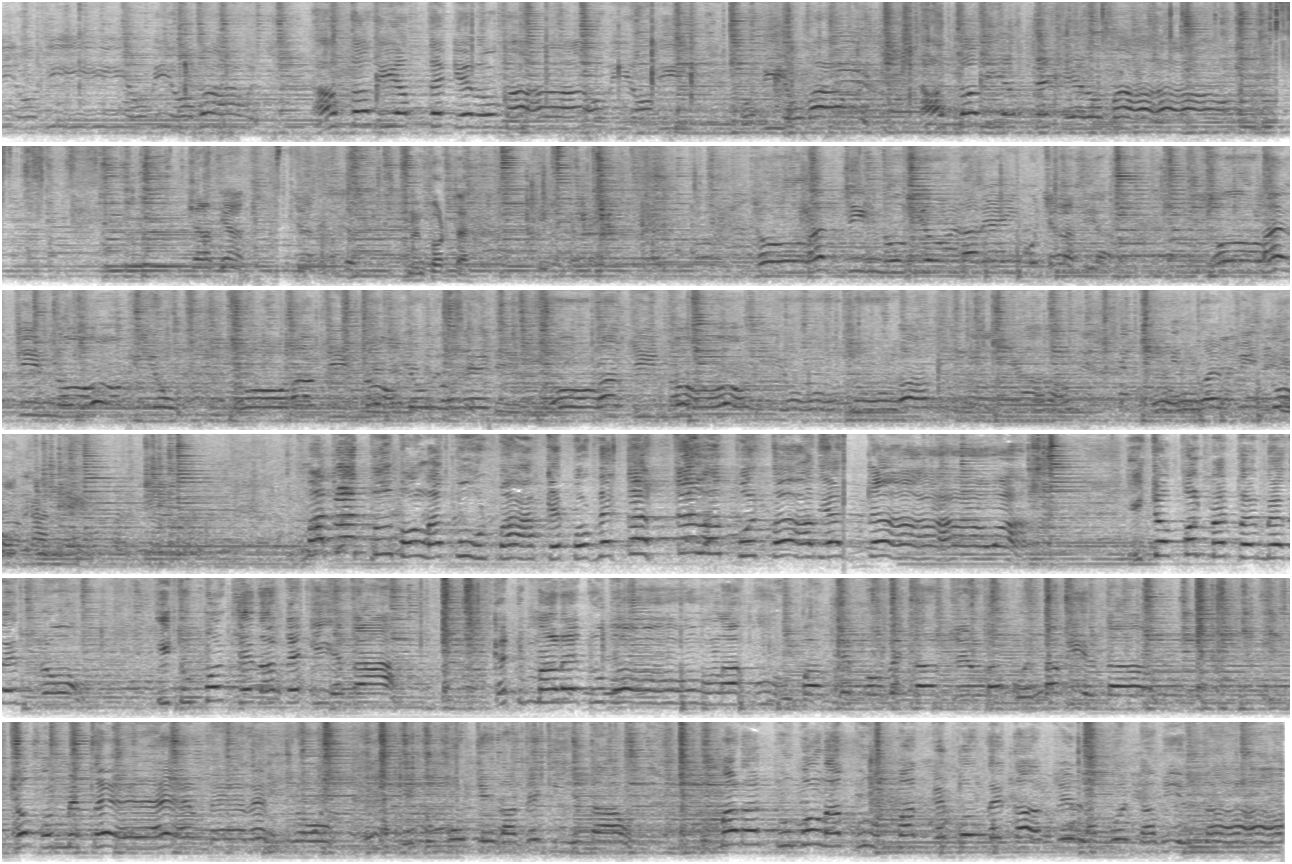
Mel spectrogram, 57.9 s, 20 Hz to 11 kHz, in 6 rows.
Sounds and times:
Flamenco: 0:00.0 - 0:57.9
Speech: 0:11.1 - 0:15.2.

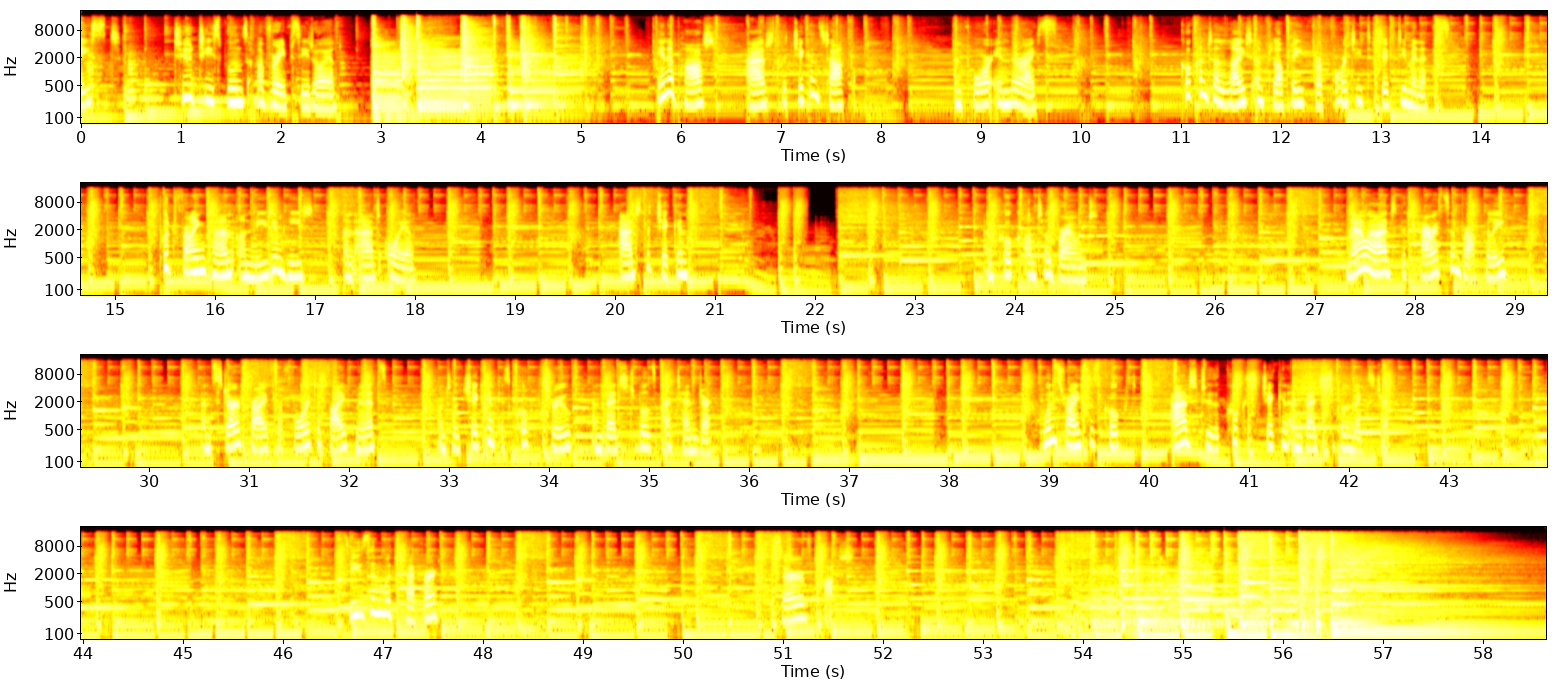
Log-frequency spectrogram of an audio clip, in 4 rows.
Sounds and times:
Speech: 0:00.0 - 0:00.4, 0:01.0 - 0:02.6, 0:05.8 - 0:07.7, 0:08.8 - 0:09.7, 0:11.0 - 0:13.6, 0:15.5 - 0:18.0, 0:20.0 - 0:20.8, 0:23.7 - 0:24.8, 0:27.3 - 0:29.0, 0:30.5 - 0:32.3, 0:32.9 - 0:35.7, 0:38.9 - 0:42.4, 0:46.6 - 0:47.6, 0:50.9 - 0:51.7
Music: 0:00.0 - 0:58.6.

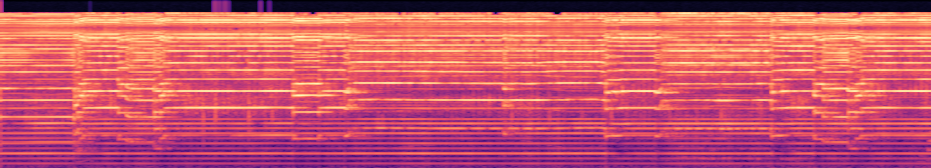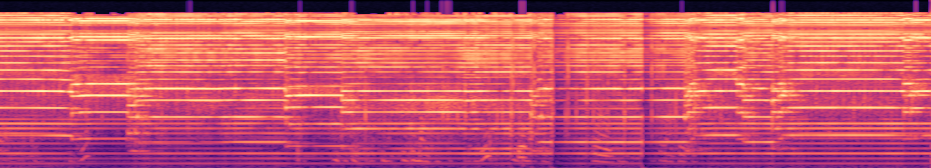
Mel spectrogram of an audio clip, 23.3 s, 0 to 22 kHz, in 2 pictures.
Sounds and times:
Wedding music: 0:12.3 - 0:23.2.

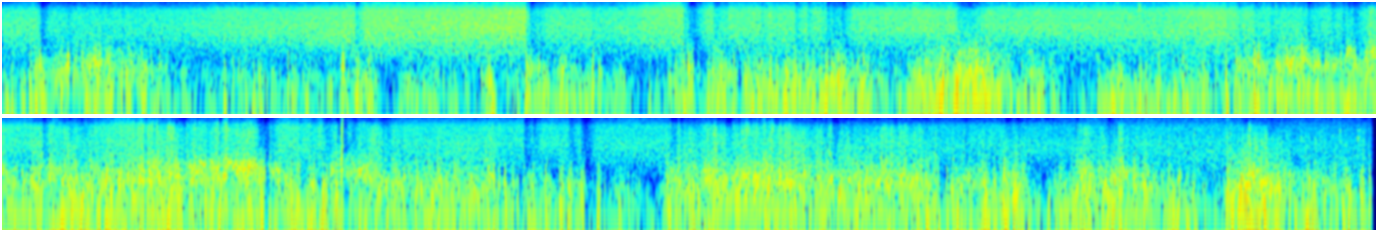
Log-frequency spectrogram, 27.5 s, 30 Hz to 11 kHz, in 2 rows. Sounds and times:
Wind noise (microphone): 0:00.0 - 0:27.4.

